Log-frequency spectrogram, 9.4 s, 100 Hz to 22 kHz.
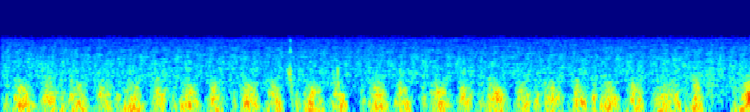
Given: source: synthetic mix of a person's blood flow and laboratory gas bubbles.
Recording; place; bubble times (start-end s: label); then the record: Doppler ultrasound of blood flow; precordium
3.58-3.68 s: bubbles
4.20-4.25 s: bubbles
From the record:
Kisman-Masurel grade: 111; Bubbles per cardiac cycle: 1 to 2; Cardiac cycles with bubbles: 1 to 10%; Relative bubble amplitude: barely perceptible (0.100 to 0.250); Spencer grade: 1 (occasional bubble signal discernible with the cardiac motion signal, with majority of cardiac periods free of bubbles); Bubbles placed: anywhere in the cardiac cycle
